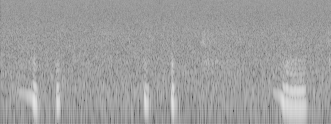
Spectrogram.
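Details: Sleeping domestic cat named Sonny, twitching and snoring indoors, possibly dreaming, gives short soft low grunts spaced about a second apart, then a longer murmuring vocal sound near the end.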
